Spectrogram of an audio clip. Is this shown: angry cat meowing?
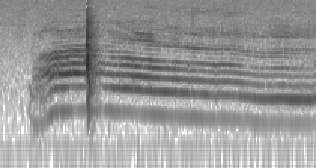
yes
